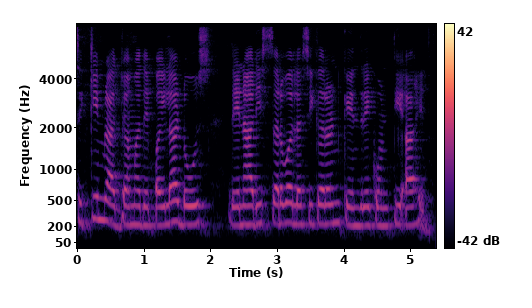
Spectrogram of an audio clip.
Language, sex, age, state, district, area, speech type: Marathi, female, 18-30, Maharashtra, Raigad, rural, read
